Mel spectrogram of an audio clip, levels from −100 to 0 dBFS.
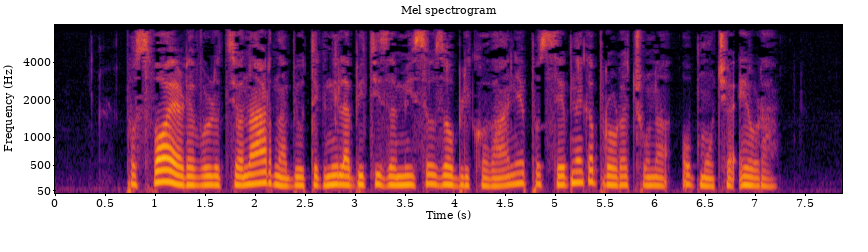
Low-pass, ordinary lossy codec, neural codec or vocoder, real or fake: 7.2 kHz; MP3, 32 kbps; none; real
